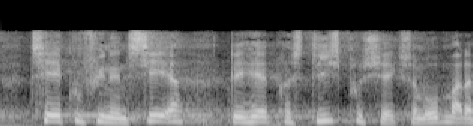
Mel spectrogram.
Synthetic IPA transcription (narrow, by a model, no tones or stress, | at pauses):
t͡sʰe̝lækʰufinænɕe̝̰ːɐd̥e̝ɦeɐpʰʁɛsd̥iɕpʰʁo̝ɕeɡ̥̚d̥sɒ̽mɔ̽ːb̥nbɑ̰̈ːdæ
